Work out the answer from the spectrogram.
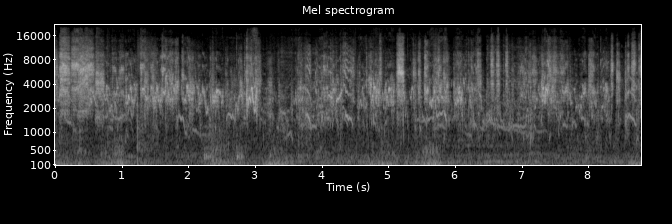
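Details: Budgerigars in an aviary colony: a loud burst of chatter, then continuous high, wavering warbles and squeaky chirps from many birds overlapping throughout.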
